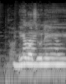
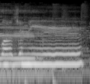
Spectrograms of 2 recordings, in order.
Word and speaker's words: Naniwazuni: Naniwazuri. Naniwazuni. So follow after me, alright? Okay, sorry. Just flow between syllables, don't pause, go Naniwazuni.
